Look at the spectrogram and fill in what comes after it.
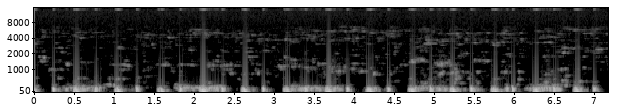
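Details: Own heartbeat during breath-holds and hyperventilation (panting): low, regular heart thumps at roughly 115 beats a minute, paired beats with slight shifts in spacing; normal heart sounds with rate variation.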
